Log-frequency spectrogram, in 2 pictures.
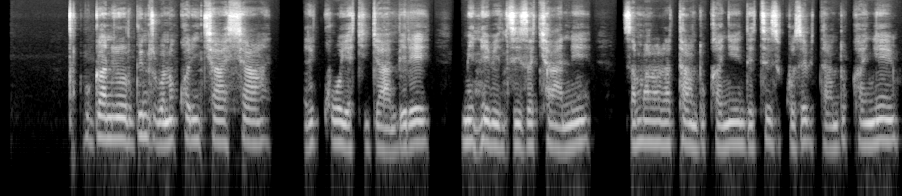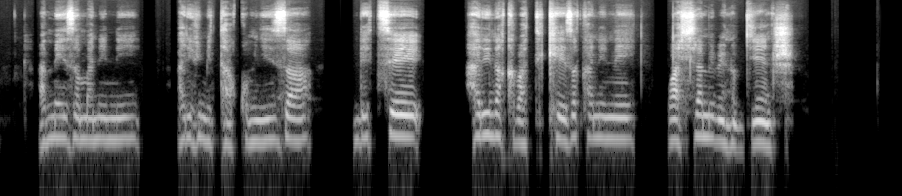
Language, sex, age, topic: Kinyarwanda, female, 25-35, finance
